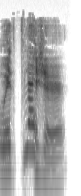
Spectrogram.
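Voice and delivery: high, loud cackle in a goblin voice. Narrating a goblin answering another goblin about the captured creature, cackling. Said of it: "the first goblin cackled".

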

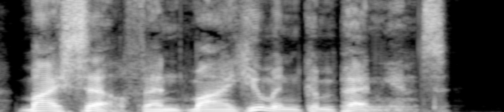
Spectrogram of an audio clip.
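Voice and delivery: ordinary delivery

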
